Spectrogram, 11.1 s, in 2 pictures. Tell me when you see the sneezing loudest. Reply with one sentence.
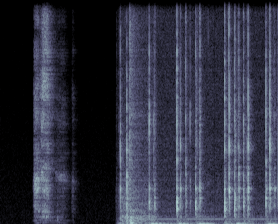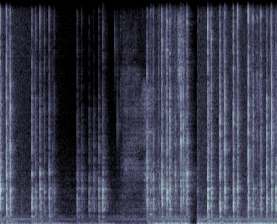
The loudest moment of the sneezing is at 1 second.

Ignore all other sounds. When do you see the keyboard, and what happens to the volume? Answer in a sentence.
The keyboard can be heard from 2.4 to 11.0 s, getting quieter then louder.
